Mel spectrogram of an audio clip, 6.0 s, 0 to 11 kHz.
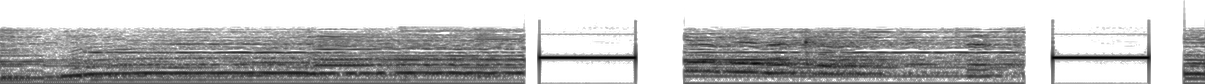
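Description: Soft music with held notes, cut twice by a loud, steady 1 kHz censor bleep of about half a second, once about three seconds in and again near the end. The music drops out entirely around each bleep.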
